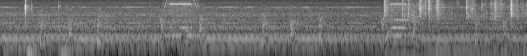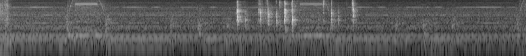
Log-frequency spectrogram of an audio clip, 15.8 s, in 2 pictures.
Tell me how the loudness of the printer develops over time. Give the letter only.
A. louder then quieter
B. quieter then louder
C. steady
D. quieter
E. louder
D.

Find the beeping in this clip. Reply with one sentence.
The beeping can't be heard in this clip.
